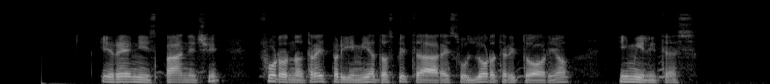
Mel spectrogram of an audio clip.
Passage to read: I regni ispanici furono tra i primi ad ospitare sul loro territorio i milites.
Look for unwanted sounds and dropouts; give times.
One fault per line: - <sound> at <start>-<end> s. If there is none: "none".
none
